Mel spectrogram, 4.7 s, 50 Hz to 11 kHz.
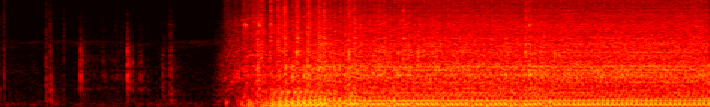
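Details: Coleman Powermate Pulse 1850 brushless generator, about 23 years old, first start after carburetor reinstall and fuel-system repair (tank to carburetor), had run rough before. A few clicks, quick catch, then a steady even run with no misses or surging; engine sounds good.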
